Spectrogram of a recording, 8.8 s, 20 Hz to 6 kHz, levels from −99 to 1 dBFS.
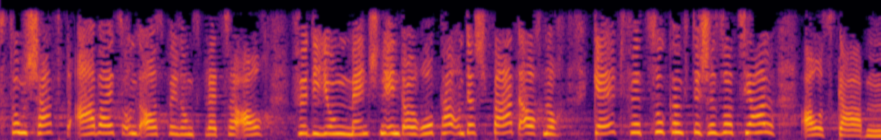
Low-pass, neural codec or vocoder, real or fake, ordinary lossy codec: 5.4 kHz; none; real; none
